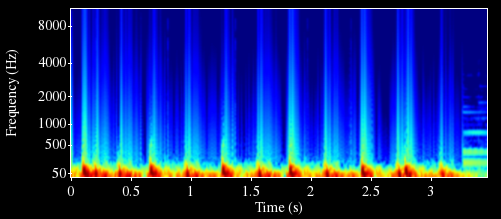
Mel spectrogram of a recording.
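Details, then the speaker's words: Steady, regular lub-dub heartbeat with paired low thumps and nothing extra heard between them: normal heart sounds, with no murmur. "यह आवाज तो आपने कभी ना कभी जरूर सुनी है।"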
